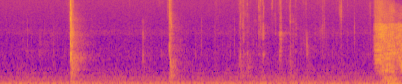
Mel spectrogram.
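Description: Fingers pressing and poking a blob of glue slime, giving a few sharp clicks and pops about a second apart. Near the end a loud whooshing splash sound effect swells up.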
